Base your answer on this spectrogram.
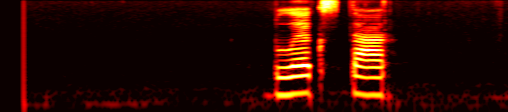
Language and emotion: Russian, neutral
